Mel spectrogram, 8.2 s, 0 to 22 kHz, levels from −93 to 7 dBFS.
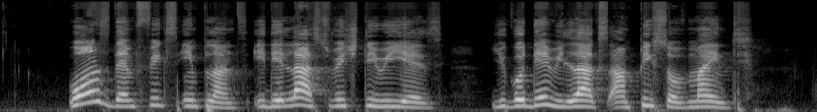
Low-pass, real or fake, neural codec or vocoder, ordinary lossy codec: none; real; none; none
